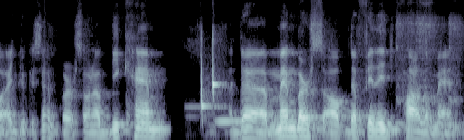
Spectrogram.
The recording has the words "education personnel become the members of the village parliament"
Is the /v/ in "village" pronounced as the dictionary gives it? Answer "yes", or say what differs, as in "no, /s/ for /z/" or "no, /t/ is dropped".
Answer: no, /f/ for /v/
